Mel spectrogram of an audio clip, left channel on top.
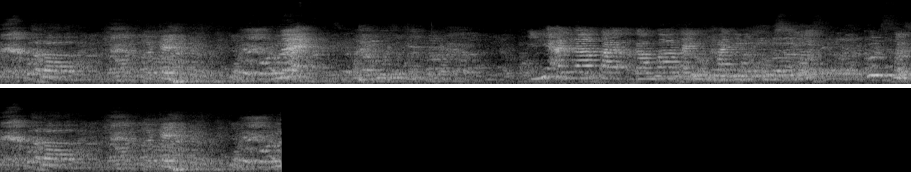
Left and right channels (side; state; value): right; drops out; at 2.9 s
